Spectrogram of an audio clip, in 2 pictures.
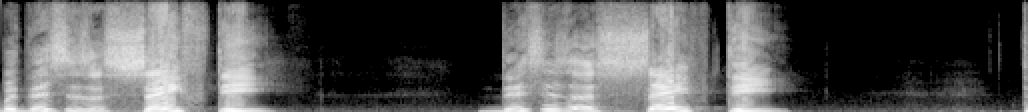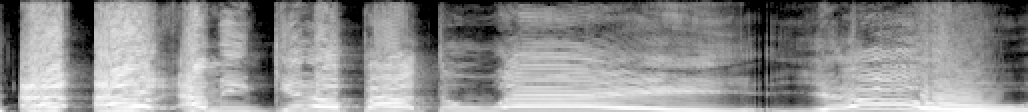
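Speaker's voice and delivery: shrill, booming, slow swooping, very loud excited shout. Reacting to a football clip of a hard hit: yelling excitedly. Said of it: "I'm yelling in somebody's ear".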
